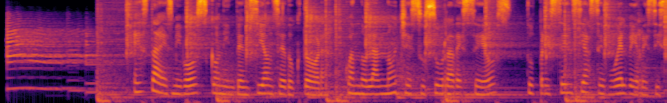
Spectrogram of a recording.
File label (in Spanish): Seductora Musicalizado, locutora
